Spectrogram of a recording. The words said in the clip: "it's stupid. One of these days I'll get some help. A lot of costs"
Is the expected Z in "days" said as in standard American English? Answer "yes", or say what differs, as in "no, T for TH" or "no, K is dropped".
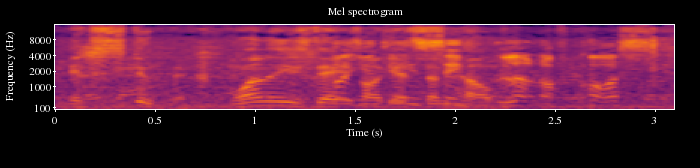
yes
